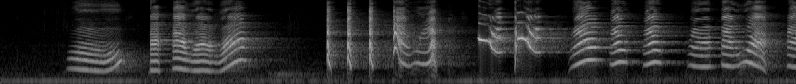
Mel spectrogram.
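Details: Parrot talking nonstop in a small room: fast, chattering, voice-like syllables with swooping pitch, a short gap after two seconds, then denser squeaky phrases and falling notes to the end, over a faint low hum.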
